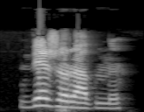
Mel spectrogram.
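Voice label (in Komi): "вежӧравны", Komi, female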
